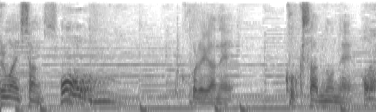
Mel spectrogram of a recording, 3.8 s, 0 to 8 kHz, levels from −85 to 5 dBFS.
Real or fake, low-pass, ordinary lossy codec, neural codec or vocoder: real; 7.2 kHz; none; none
